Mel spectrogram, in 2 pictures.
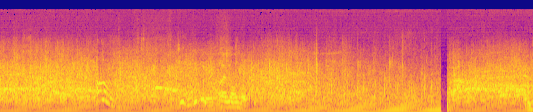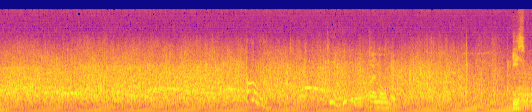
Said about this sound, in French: Voilà ce que j'avais à vous dire. on applaudit.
